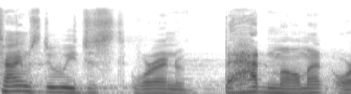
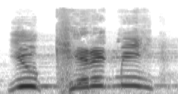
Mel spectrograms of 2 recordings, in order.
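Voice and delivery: high, loud, slow cry of disbelief; mock exasperated outburst at the spill; 7 dB louder, slower than usual. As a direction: let it burst out, stretched. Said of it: "I'm just going".

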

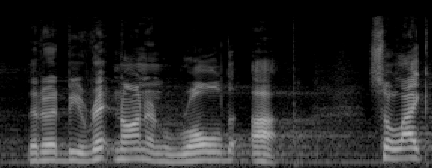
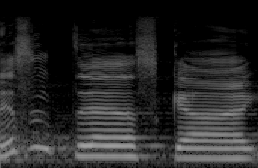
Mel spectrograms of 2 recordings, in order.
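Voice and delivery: slow puzzled murmur; 4 semitones higher, 7 dB quieter, much slower than usual. Retold or imitated. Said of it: "some going".

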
